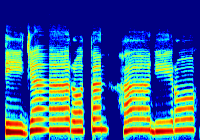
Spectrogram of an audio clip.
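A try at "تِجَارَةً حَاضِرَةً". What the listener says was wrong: Hadiroh. Kenapa panjang? Tijarotan Hadiroh. Ulang.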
